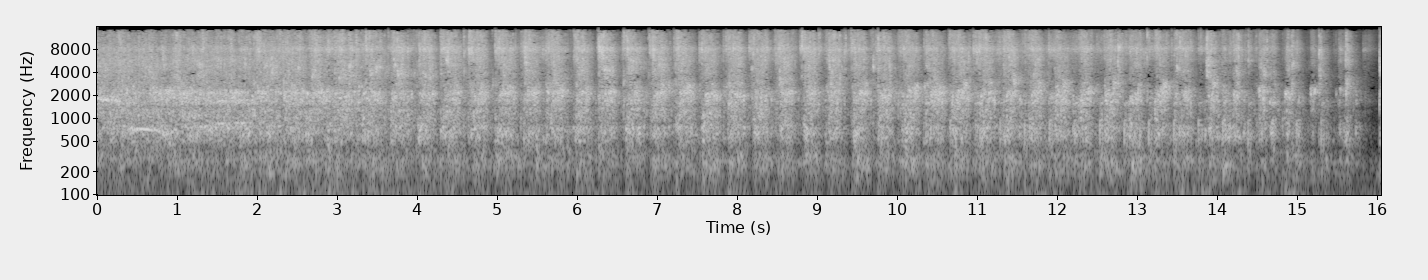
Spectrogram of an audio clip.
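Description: Audience applauding. After a few seconds the applause settles into rhythmic clapping in unison, about two to three claps a second, and fades away near the end.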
